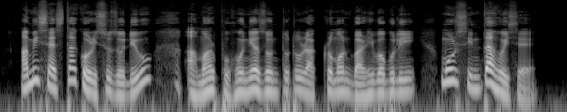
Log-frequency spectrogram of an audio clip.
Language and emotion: Assamese, fearful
